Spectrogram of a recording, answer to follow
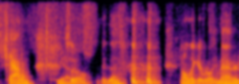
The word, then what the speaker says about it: Chatham: pronouncing that right i most of the locals here say chatham uh but i i think you know i people say chatham and yeah i think if you're from new england it's it's chatham so it does i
